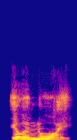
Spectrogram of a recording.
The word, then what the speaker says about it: Illinois: Yes, my name is Illinois, and I need one airline ticket to, Illinois. Mm-hmm. No, the S is silent.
